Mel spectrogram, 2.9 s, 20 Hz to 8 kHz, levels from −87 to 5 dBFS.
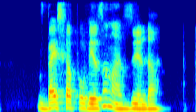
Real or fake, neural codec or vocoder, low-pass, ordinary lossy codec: fake; codec, 16 kHz, 1 kbps, X-Codec, HuBERT features, trained on balanced general audio; 7.2 kHz; none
